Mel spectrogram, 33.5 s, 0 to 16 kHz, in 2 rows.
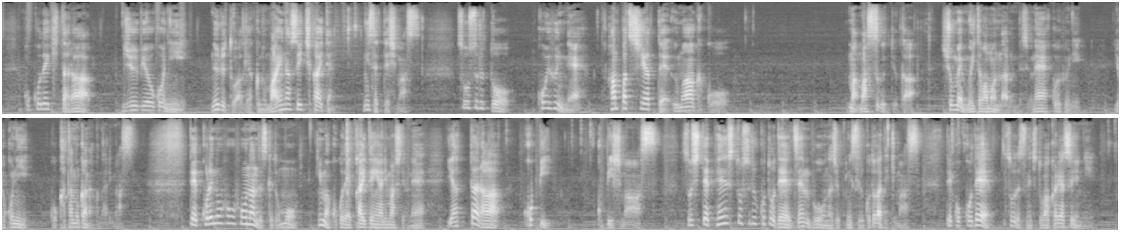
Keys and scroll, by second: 4.5 |, 33.3 r.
